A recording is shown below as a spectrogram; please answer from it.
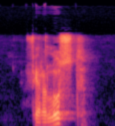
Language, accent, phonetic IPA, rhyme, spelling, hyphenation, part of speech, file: German, Austria, [fɛɐ̯ˈlʊst], -ʊst, Verlust, Ver‧lust, noun, De-at-Verlust.ogg
- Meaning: loss (all senses, except defeat, for which Niederlage is used)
